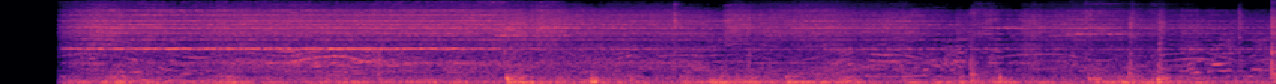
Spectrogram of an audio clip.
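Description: Doon Express sleeper train on the Haridwar route, heard from inside during a halt at Ayodhya Cantt station, a steady rumble with faint squeals and a few knocks, alongside people talking.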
